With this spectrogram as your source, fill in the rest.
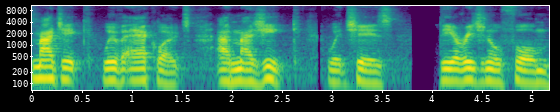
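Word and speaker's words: Magik: it's supposed to be pronounced magique when it's got a K.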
